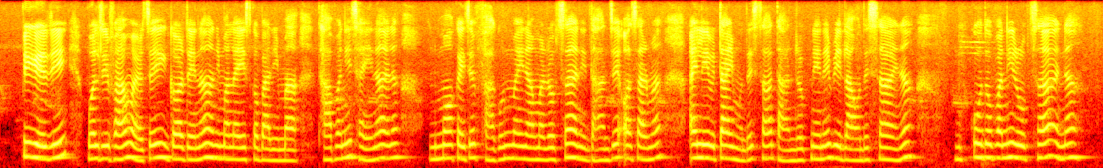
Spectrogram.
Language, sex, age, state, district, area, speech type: Nepali, female, 18-30, West Bengal, Kalimpong, rural, spontaneous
